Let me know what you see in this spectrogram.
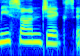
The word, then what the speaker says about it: Mesonjixx: So Instagram, Mesonjixx, and it's spelled M E S O N J I X X.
